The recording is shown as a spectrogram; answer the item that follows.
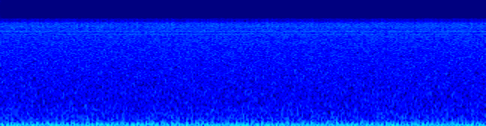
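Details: Steady broadband hiss and static with a low rumble, unchanging throughout and free of any animal voice.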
